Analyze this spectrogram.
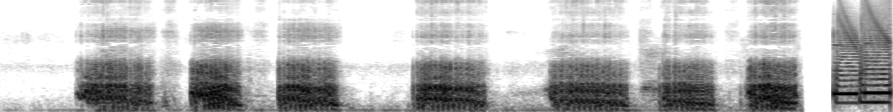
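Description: A bulldog puppy makes a string of about seven short, rough grumbling growls, each about half a second long. Piano-like music starts near the end.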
